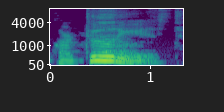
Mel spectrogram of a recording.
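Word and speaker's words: cartoonist: 뭐 카투니스트 뭐 카툰에 대해서 얘기할 것 같으면 얘 강세가 어디에 있다? 이음절에 있다라는 거 정도. 카투니스트가 아니고 카투니스트. 카툰 이렇게 발음한다는 거.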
